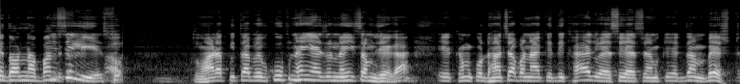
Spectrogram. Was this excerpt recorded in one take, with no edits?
no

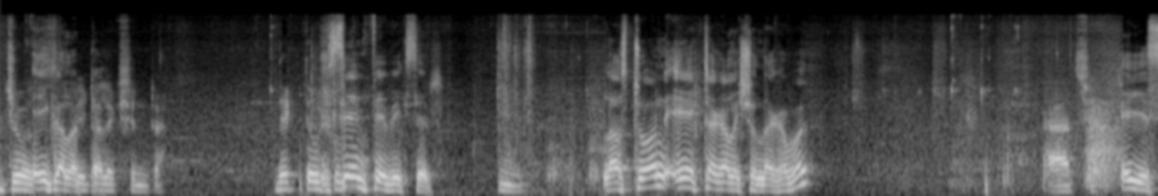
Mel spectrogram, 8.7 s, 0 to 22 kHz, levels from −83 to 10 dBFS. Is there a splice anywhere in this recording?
no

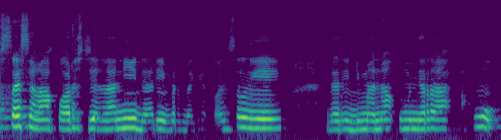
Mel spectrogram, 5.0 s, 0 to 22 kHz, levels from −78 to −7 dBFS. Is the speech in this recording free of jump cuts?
yes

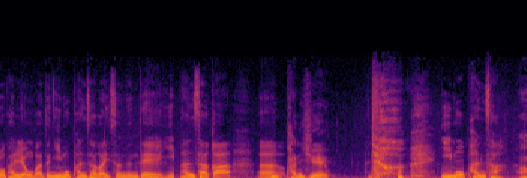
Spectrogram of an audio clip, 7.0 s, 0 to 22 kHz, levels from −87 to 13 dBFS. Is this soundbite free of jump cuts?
yes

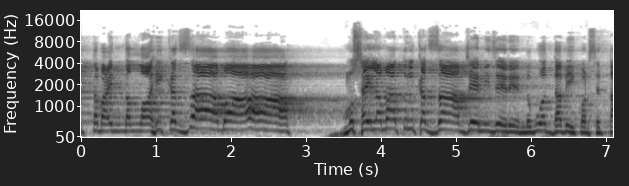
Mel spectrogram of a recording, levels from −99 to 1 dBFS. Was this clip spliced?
no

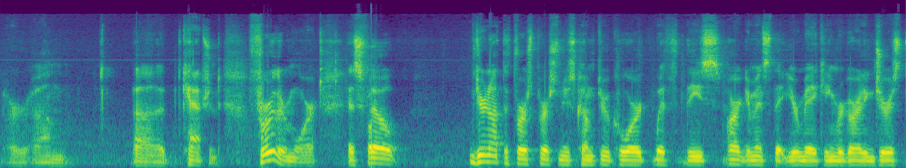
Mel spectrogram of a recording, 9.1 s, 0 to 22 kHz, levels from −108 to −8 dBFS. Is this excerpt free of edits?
no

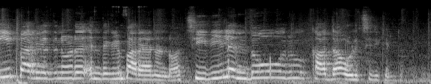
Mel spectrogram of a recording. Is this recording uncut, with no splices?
yes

